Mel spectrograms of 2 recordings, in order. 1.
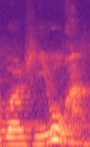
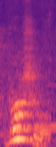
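Después de la j hay un sonido i extra. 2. La j se une directamente a la o. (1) "No es bonjour o bonjour" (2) "Es bonjour. ¿Ves cómo hemos quitado la I de por medio?"

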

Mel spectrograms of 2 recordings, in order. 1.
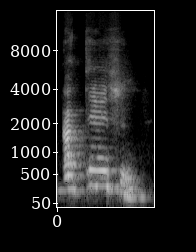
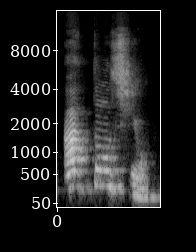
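Het wordt uitgesproken met Engelse klanken. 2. Het wordt uitgesproken met Franse klanken. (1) "in English, you can say attention" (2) "but in French, we have to say attention"

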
